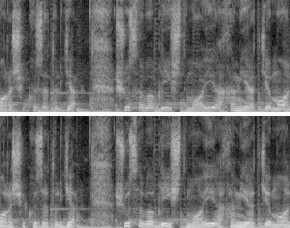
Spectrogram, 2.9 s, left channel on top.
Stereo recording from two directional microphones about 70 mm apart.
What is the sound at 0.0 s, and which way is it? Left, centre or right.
Speech, right.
